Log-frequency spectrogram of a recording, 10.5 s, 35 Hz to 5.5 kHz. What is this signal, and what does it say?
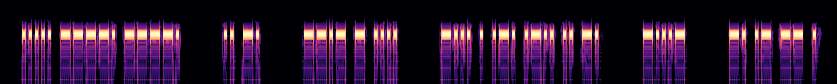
Morse code, heard as a keyed tone, about 30 wpm, 700 Hz. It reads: 599 IN QTH BERLIN <BT> NAME
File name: UK MASTER QSOs TRAINING / 30WPM / UK MASTER QSOs 0019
